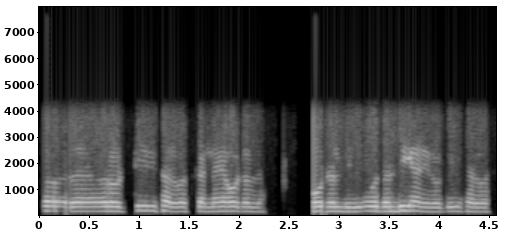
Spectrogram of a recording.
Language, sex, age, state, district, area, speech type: Dogri, male, 30-45, Jammu and Kashmir, Udhampur, rural, conversation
